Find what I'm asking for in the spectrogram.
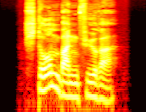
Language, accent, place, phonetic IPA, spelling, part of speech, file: German, Germany, Berlin, [ˈʃtʊʁmbanˌfyːʁɐ], Sturmbannführer, noun, De-Sturmbannführer.ogg
- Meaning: military rank of the Nazi SA, SS and NSFK, corresponding to major; next in rank to Obersturmbannführer, rank below is Sturmhauptführer in the SA and Hauptsturmführer in the SS and the NSFK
